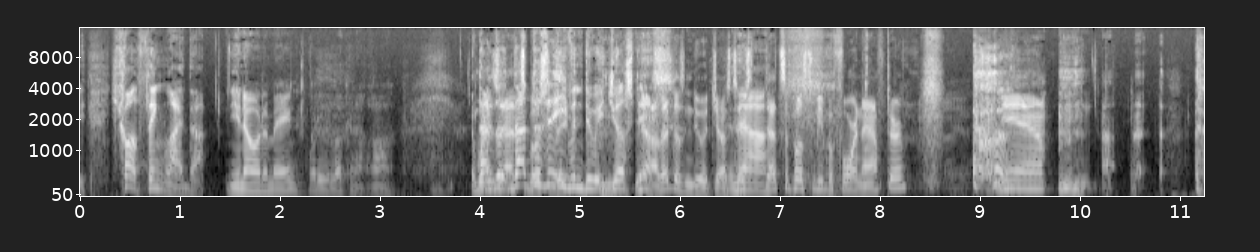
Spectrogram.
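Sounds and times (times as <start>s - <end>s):
speech: 0.0s - 11.2s
congested person clearing throat: 8.9s - 11.2s
congested person coughing, recovering from a cold: 8.9s - 11.2s.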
